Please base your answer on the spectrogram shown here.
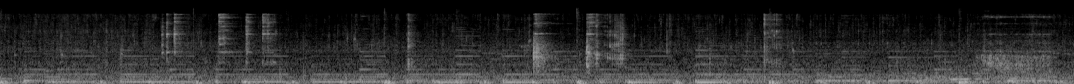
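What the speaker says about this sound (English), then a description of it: "what I'm going to do now is add in corn flour and a tablespoon of dark sauce to give some coloring" Corn flour and dark sauce go into a pot of beef stew, bringing a steady close sizzle and stirring scrapes with a few faint utensil clinks, no talking.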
